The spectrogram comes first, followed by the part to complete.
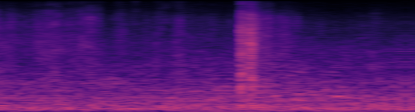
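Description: Steady supermarket background noise, with a single short sharp click a little past the middle.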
